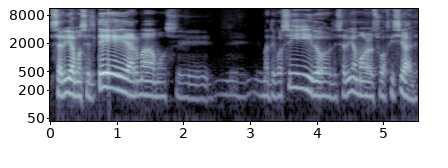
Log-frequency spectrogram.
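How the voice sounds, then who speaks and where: The background is quiet as a man speaks at a moderate pace. His pitch variation is ordinary. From Buenos Aires, Argentina (Lomas de Zamora, Temperley); Buenos Aires, Argentina. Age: 60s. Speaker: war veteran. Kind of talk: testimony. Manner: halting. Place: studio.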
